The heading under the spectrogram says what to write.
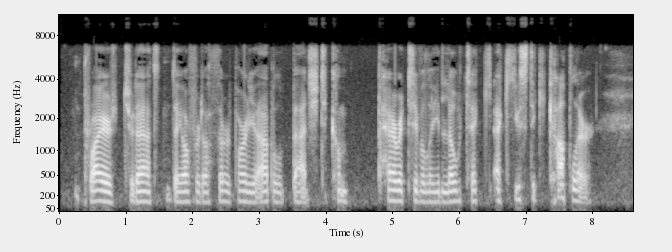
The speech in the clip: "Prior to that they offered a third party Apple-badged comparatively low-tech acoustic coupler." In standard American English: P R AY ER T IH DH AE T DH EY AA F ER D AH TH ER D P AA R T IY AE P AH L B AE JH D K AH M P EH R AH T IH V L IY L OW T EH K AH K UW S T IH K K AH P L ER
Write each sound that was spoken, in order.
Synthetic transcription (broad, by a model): P R AY ER T IH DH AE T DH EY AA F ER D AH TH ER D P AA R T IY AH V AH L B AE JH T K AH M P EH R AH T IH V L IY L OW T EH K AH K UW S T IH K K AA P L ER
